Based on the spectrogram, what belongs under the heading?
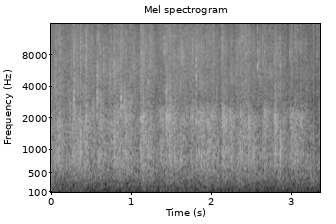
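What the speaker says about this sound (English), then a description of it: "a round of applause for Brad Schoenfeld" Audience applause for exercise scientist Brad Schoenfeld at a talk on muscle growth, a steady, dense crowd clapping sustained throughout at moderate loudness.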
